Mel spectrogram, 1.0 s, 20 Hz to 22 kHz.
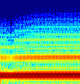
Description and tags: FISCHER ZOE-2016 2017 interphone
I didn’t expected anyone this afternoon, who can it be?
This is an interphone ring.
This audio was produced by merging two different tracks: I first created a tone of 392dB and a second one of 493.88dB in order to have the note G and B. I added the same effects on both of the tracks: first a small reverb effect and then a change of tempo of -61%.
Description selon Schaeffer :
Typologie : N’
Masse : Groupe tonique
Timbre harmonique : agressif, brillant, saturé, bruyant, crispant
Grain : Rugueux
Allure : Pas de vibrato
Dynamique : Abrupte et violente
Profil mélodique : Variation scalaire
